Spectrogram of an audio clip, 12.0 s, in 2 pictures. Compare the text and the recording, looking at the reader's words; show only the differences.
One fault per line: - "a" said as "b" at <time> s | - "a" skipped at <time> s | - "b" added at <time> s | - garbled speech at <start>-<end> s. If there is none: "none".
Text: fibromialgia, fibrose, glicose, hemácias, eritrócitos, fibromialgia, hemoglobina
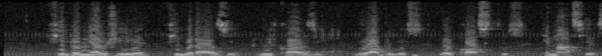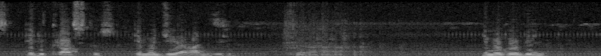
- "glóbulos leucócitos" added at 3.5 s
- "fibromialgia" said as "hemodiálise" at 7.3 s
